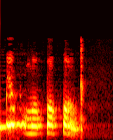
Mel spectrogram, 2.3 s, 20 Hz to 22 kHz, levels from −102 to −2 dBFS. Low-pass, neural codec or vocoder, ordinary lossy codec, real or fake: 7.2 kHz; codec, 16 kHz, 4 kbps, FunCodec, trained on Chinese and English, 50 frames a second; MP3, 32 kbps; fake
